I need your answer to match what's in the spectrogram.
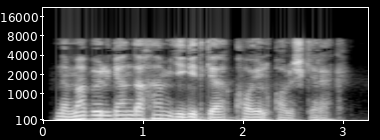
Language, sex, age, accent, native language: Uzbek, male, 25-34, Buxoro, Uzbek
